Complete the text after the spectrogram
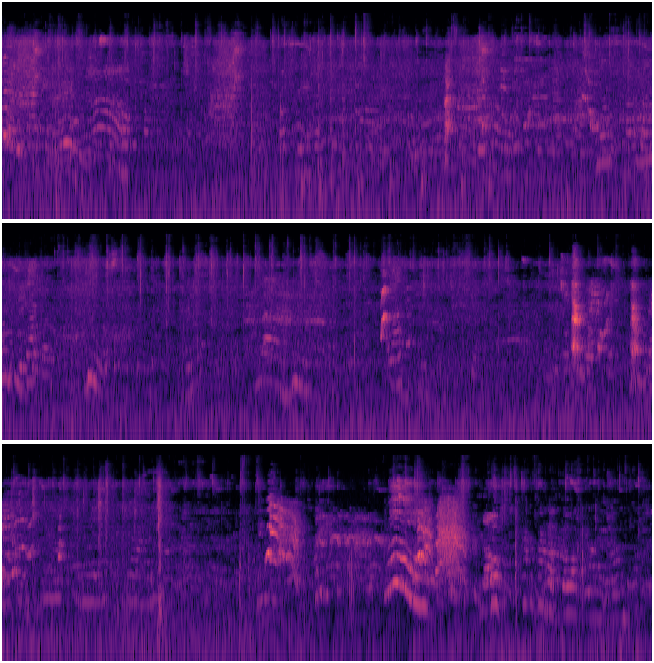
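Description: Rabbits nibble and crunch on fresh leaves close by.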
